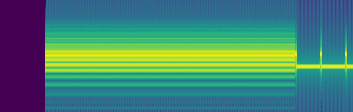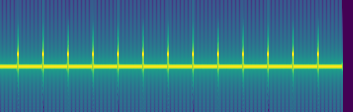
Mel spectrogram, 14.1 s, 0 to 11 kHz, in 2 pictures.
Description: Weather fax (radiofax), 120 lines a minute, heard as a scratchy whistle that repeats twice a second.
